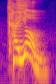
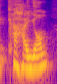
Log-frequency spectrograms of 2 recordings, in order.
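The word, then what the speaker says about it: כיום: It should really say kayom. It shouldn't say kahayom. Who are the Hebrew speakers here? Hebrew speakers? Is there such a thing as kahayom? Kamohayom. Right, kamohayom, but not kahayom, right? How do you say kahayom, like the day? Kayom. You say kayom.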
